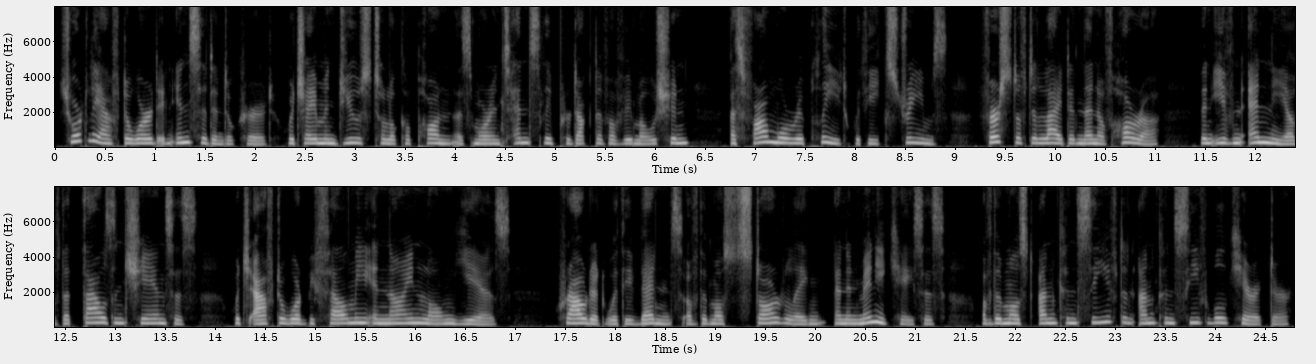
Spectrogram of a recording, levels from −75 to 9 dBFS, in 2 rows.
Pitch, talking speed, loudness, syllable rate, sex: 235 Hz, 155 wpm, -20 LUFS, 5.0 syllables/s, female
